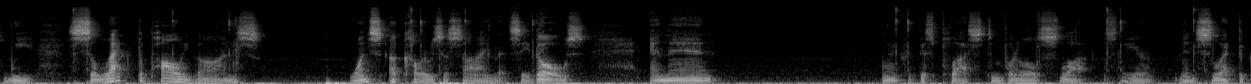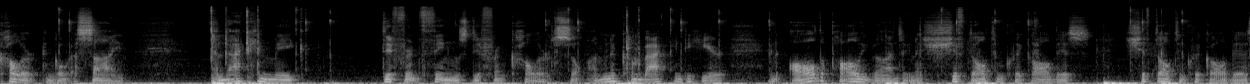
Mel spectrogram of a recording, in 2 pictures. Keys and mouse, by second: 5.6-7.6 drag, 5.6-7.6 right drag, 11.2-15.1 drag, 14.7 a, 15.1 Tab, 18.5 click, 18.9 Tab, 22.1-25.0 drag, 22.6-25.0 middle drag, 22.6-24.3 right drag.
